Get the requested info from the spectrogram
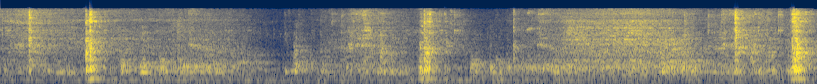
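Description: Home gym cable machine clicking and clinking several times as its fly arms swing and the weight stack moves, with breathing.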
